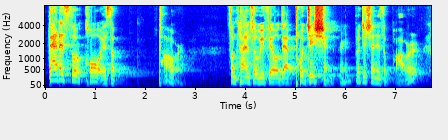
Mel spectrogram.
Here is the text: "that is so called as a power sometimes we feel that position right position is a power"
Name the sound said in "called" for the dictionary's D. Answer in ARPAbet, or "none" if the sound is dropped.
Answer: none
